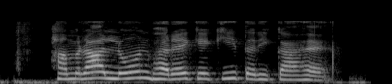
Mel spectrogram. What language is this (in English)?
Maithili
